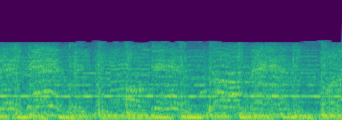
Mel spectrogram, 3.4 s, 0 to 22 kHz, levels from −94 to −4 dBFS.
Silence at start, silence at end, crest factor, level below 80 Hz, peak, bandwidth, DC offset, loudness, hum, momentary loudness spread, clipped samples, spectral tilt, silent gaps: 0 s; 0 s; 14 dB; -26 dBFS; -2 dBFS; 5.4 kHz; under 0.1%; -17 LUFS; none; 2 LU; under 0.1%; -7.5 dB/octave; none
